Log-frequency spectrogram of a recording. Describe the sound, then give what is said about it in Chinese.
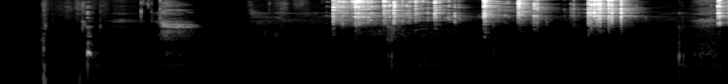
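A few scattered metallic clicks, then a run of quick, jangling ratchet bursts as handcuffs are clicked shut on someone during an interrogation, fairly loud over a faint steady hum. “把你给铐上了。”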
